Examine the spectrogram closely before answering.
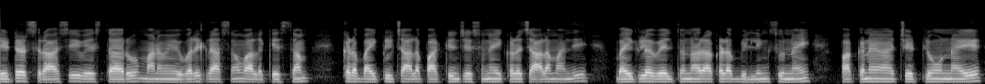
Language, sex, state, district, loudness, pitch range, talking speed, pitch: Telugu, male, Andhra Pradesh, Guntur, -17 LUFS, 125-135 Hz, 160 wpm, 130 Hz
